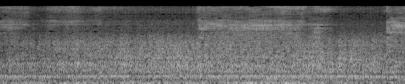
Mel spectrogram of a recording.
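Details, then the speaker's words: 2013 Chevy Sonic 1.8L four-cylinder idling, code P0171 lean: loud steady hiss from the failed PCV valve built into the valve cover lets unmetered air in, causing a rough idle; fix is replacing the valve cover. "that right there is causing too much air go ahead and turn it off listen to that that right there is causing um too much air to go into the system and not enough fuel so it makes the engine idle way too rough"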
